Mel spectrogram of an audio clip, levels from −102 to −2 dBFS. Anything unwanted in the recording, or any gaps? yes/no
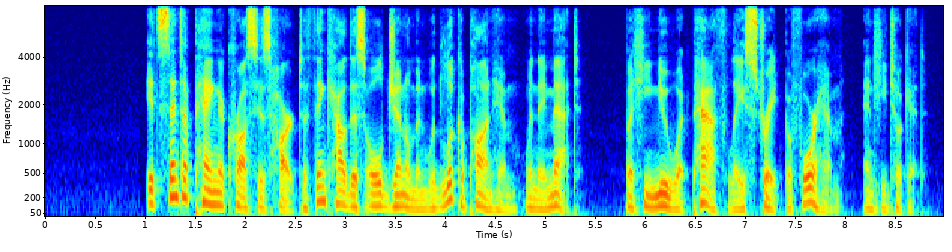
no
